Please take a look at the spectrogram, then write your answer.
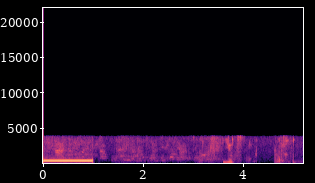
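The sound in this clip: A telephone tone after a dropped call: a single steady, mid-pitched beep lasting about a second that cuts off abruptly, followed by faint talk and small noises.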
